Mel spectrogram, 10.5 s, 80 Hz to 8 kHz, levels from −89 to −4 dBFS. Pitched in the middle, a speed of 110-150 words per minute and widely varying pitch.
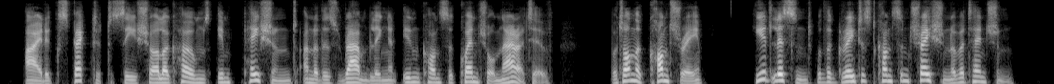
No: medium, 150 Hz; average, 160 wpm; wide, 7.9 semitones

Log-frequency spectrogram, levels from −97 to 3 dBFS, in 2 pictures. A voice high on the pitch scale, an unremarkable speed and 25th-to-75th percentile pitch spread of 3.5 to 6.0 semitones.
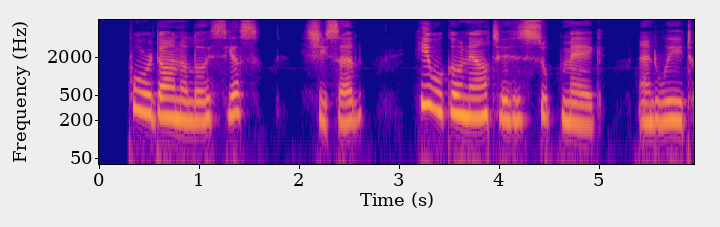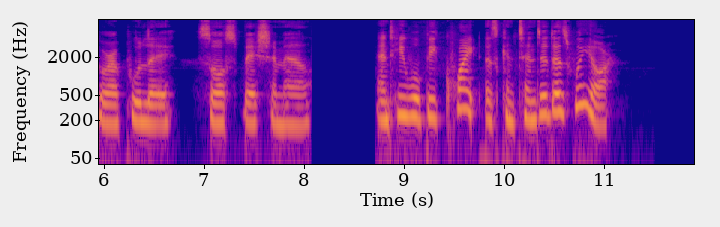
Yes: high, 205 Hz; average, 150 wpm; average, 4.3 semitones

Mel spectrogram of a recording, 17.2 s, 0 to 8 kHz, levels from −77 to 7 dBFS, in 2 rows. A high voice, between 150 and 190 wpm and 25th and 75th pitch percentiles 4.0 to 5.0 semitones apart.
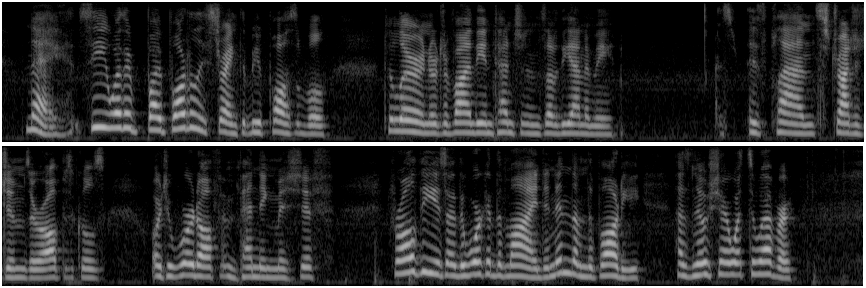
Yes: high, 210 Hz; average, 165 wpm; average, 4.3 semitones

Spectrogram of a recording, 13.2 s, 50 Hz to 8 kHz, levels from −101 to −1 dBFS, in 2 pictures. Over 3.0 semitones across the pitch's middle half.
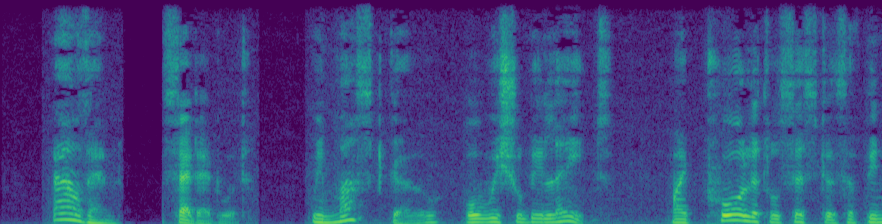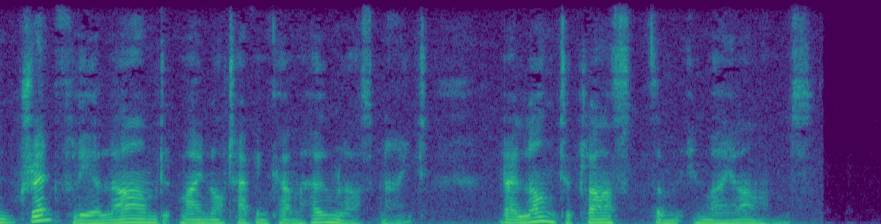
Yes: average, 4.1 semitones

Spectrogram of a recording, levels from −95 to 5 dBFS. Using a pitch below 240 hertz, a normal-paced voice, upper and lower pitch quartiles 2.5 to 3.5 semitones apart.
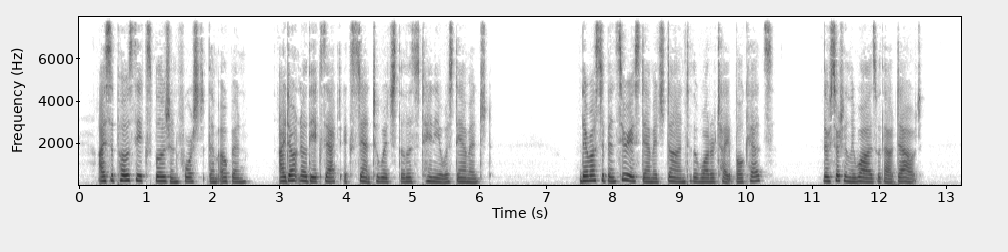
Yes: high, 190 Hz; average, 165 wpm; average, 3.2 semitones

